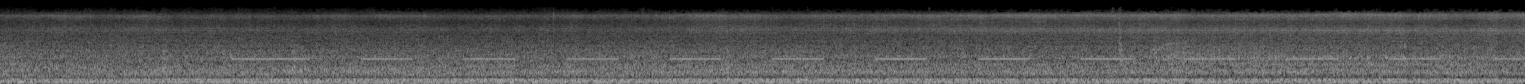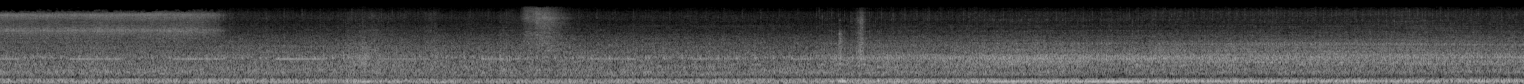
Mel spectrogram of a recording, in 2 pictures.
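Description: New Holland CX combine harvester running steadily while threshing maize through a Geringhoff corn header. A reversing beeper sounds about once a second from a couple of seconds in until past two-thirds of the way through, a high whine cuts off suddenly about halfway, and a short hiss comes a few seconds later.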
